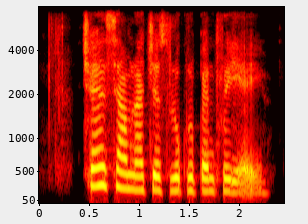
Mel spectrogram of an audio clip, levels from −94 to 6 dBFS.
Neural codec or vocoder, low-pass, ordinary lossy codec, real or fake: vocoder, 44.1 kHz, 128 mel bands, Pupu-Vocoder; 7.2 kHz; Opus, 64 kbps; fake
